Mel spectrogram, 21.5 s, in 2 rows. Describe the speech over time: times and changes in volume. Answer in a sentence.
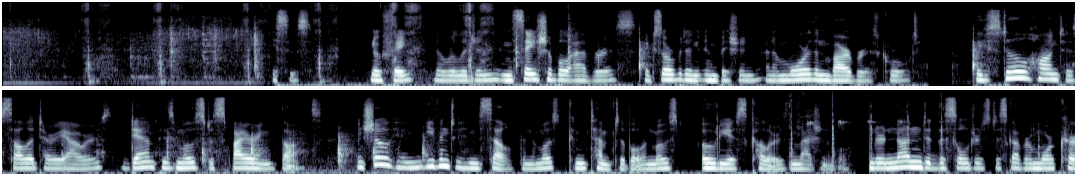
You can hear the talking from 2.7 to 21.4 s, at a steady volume.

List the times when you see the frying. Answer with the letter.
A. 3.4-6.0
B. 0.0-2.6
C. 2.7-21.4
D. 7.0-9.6
B.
